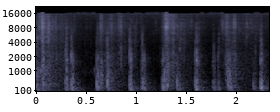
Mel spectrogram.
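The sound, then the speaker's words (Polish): Rapid, overlapping footsteps of four people running across fields toward buildings, with quick uneven thuds across the whole clip, moderately loud, with no talking. “Chwilę później cała czwórka biegła przez pola w kierunku znajdujących się na horyzoncie zabudowań.”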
